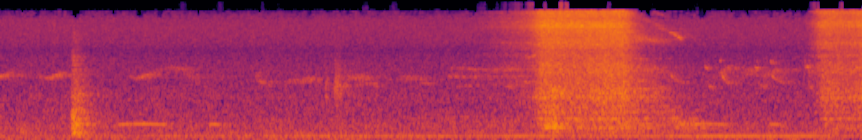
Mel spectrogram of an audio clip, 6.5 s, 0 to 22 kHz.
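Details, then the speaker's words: 2005 Scion xA (Toyota) with a check engine light, evap diagnosis with the gas cap open: short bursts of soft air hiss as air is pushed through the evap line, which flows freely and is not blocked. Faults found were a broken purge valve solenoid wire and a cracked vacuum hose. "so I'm gonna go ahead and try to flush some air through the system here and see you should hear bubbles you should hear sound without you're open for it"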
